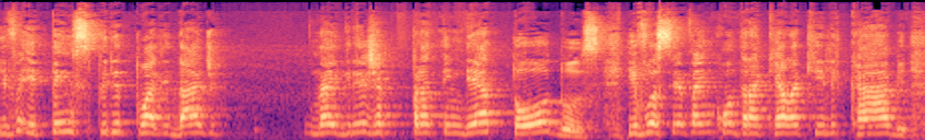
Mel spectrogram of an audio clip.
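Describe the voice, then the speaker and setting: At a moderate pace, a man speaks in a high voice over noticeable background noise. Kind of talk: religious teaching.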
